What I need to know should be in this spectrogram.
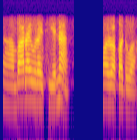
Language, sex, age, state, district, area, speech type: Maithili, female, 45-60, Bihar, Begusarai, rural, conversation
